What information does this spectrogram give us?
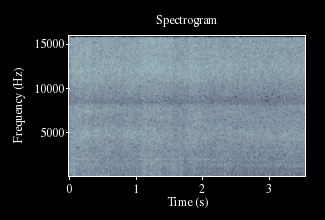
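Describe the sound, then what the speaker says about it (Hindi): Tomatoes hit a hot pan while cooking spiced potato sabji with hing, producing a loud, continuous broadband sizzle and hiss that stays steady throughout with no voices. "अब मैंने टमाटर डाल दिए हैं।"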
